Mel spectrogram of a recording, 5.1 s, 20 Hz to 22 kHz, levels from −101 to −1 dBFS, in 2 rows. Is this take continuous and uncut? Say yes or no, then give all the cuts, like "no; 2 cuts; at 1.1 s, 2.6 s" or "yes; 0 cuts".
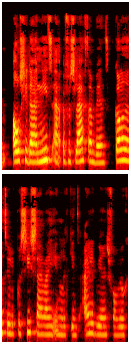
yes; 0 cuts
